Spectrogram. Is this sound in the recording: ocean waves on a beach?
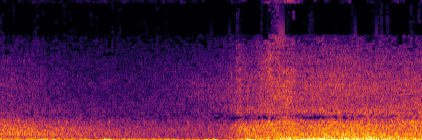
yes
